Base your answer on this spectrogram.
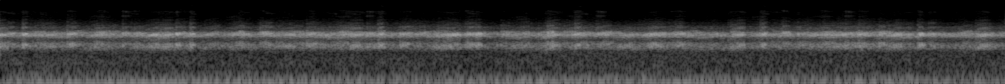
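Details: A crowd of Pacific tree frogs calling after dark in Richmond, British Columbia, Canada, their repeated croaks merging into one constant two-toned chorus, over a faint deep hum.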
